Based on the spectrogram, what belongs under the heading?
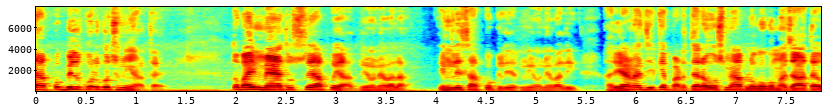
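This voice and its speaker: A young man talking casually and directly to viewers, giving exam advice and often repeating his points like an older brother. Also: fairly high pitch. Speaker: exam prep vlogger.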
